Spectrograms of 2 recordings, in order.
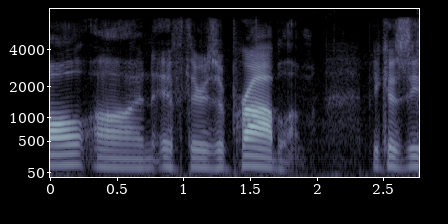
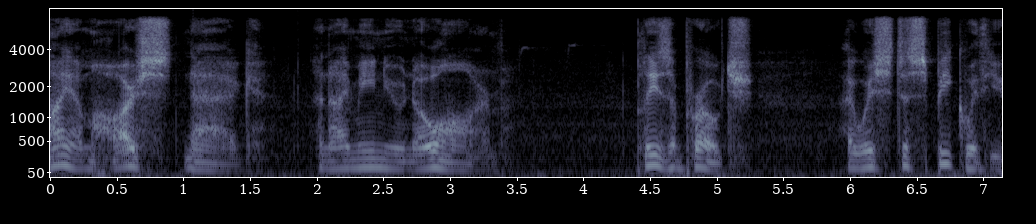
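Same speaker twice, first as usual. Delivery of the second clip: low, calm and soft giant voice; 4 semitones lower, 6 dB quieter than usual. A game narrator voices a giant as the party gets close: low, calm Harshnag voice. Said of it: "he says in a low, calm voice".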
